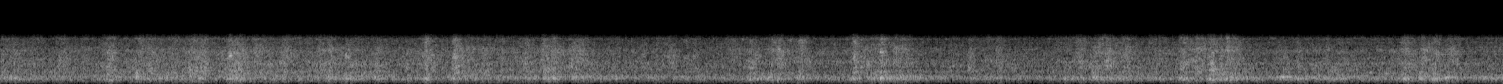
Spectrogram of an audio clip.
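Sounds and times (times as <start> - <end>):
steel wheels rumbling on rails: 0.0 - 15.0
clanks and clicks: 1.0 - 15.0.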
